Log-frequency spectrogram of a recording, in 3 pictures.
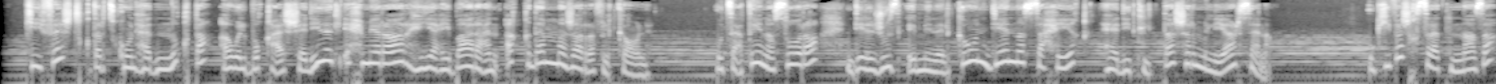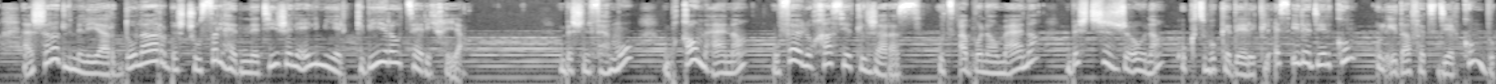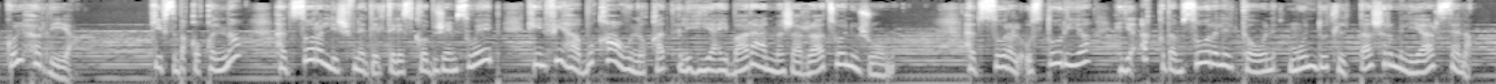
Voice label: arabic voice over female documentary

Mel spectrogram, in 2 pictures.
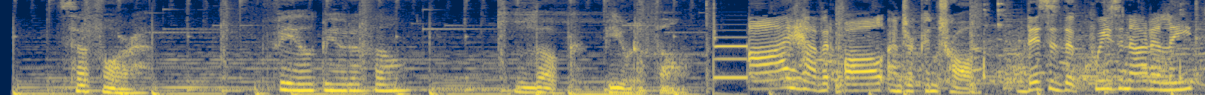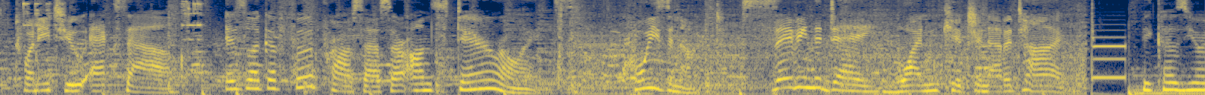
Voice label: english american voice over female commercial

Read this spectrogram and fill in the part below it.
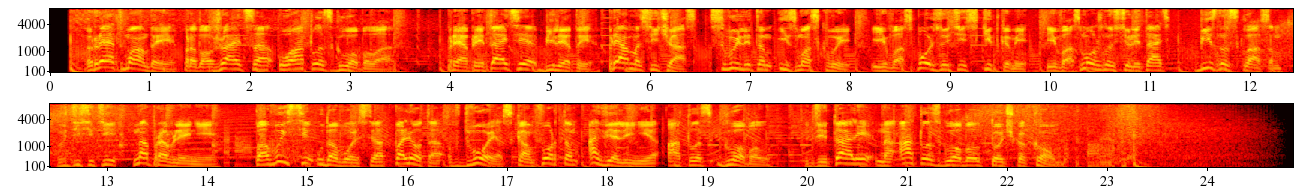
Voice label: russian voice over male commercial

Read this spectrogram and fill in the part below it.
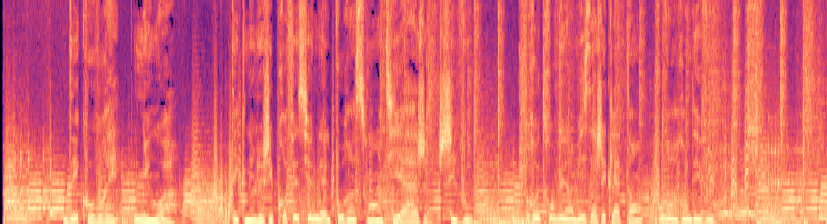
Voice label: french voice over female commercial

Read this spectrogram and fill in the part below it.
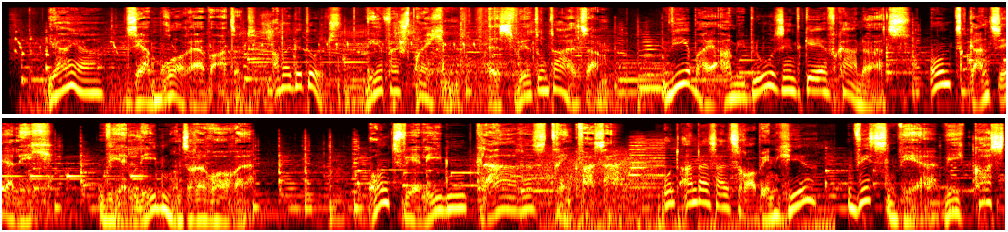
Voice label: german voice over male narrator

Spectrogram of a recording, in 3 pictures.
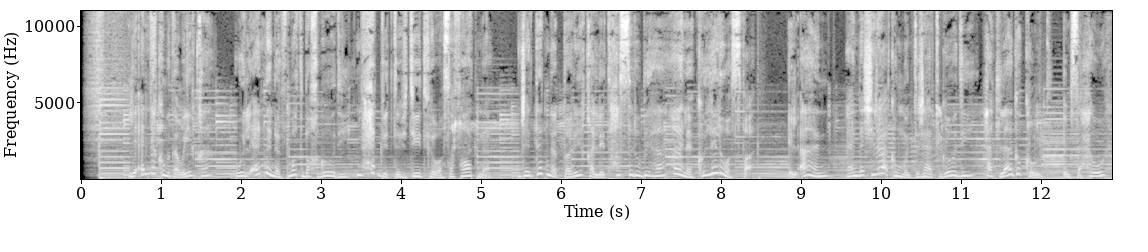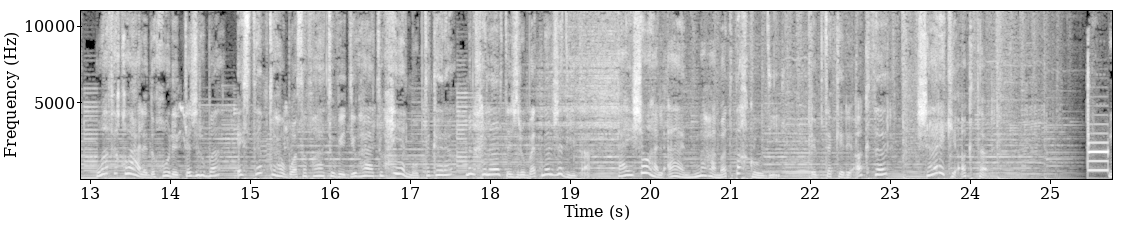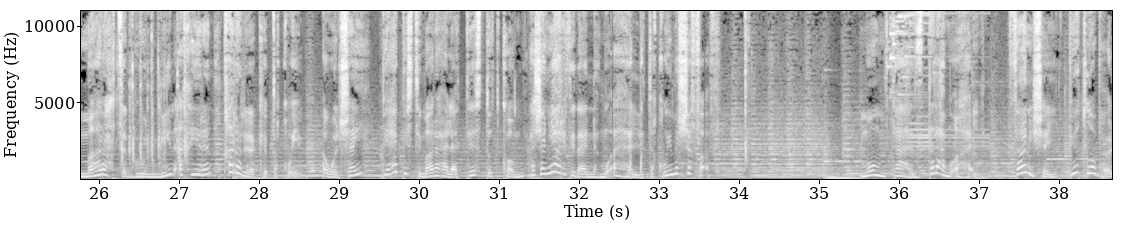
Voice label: arabic voice over female commercial

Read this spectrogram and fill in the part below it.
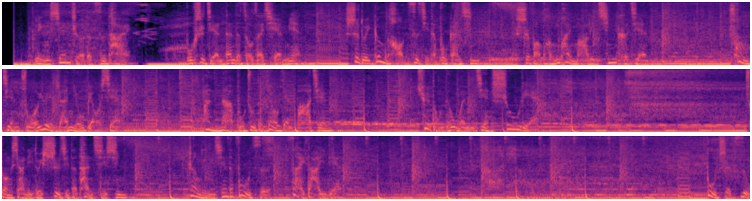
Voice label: chinese voice over male commercial

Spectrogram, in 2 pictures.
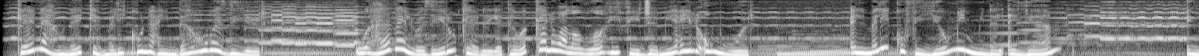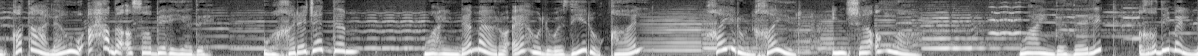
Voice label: arabic voice over female audiobook

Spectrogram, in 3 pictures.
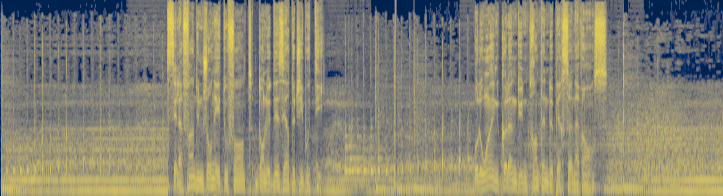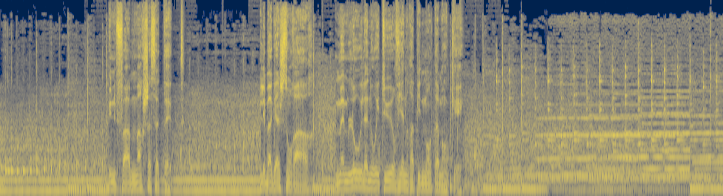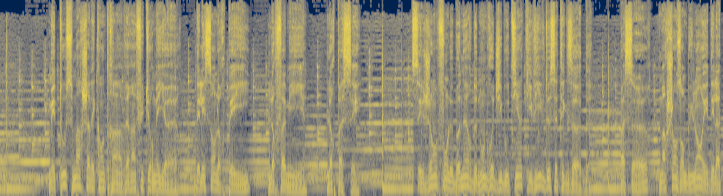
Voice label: french voice over male documentary

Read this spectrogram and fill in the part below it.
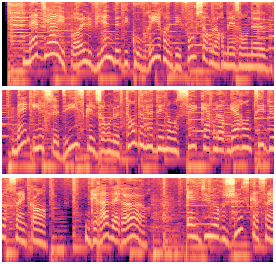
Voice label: french voice over female commercial

